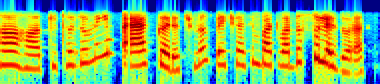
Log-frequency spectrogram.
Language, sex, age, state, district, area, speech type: Kashmiri, female, 18-30, Jammu and Kashmir, Srinagar, urban, conversation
